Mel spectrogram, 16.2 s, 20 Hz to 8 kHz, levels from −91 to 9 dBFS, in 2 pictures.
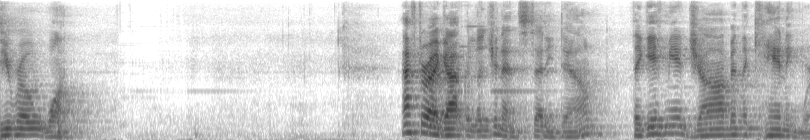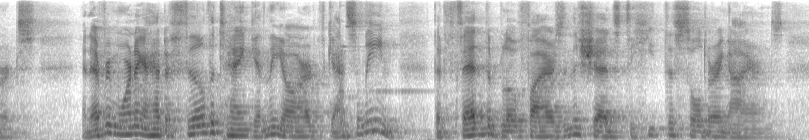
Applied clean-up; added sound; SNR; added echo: neural separator model SepFormer DNS4.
